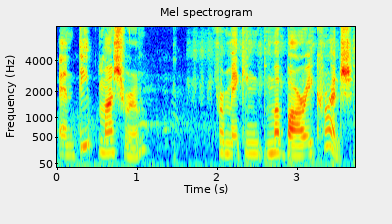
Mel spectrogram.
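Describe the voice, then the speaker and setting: A woman's voice: mid-range voice, animated, slow, fairly bright tone. A woman hosting a gaming channel, chatting casually and animatedly as she plays and thinks aloud. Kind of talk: casual game commentary.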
